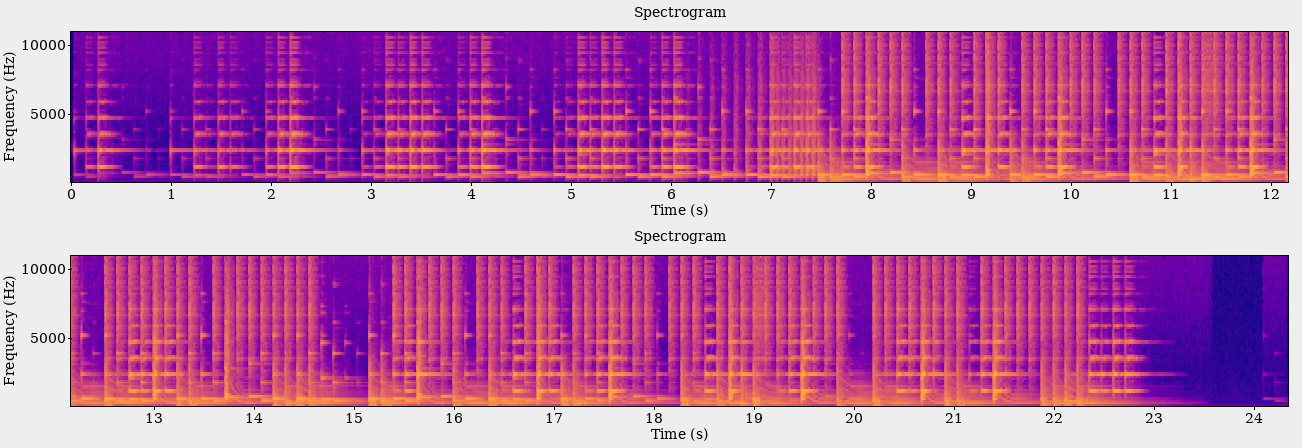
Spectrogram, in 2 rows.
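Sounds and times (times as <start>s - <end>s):
futuristic Nokia phone tone: 1.2s - 23.1s.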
